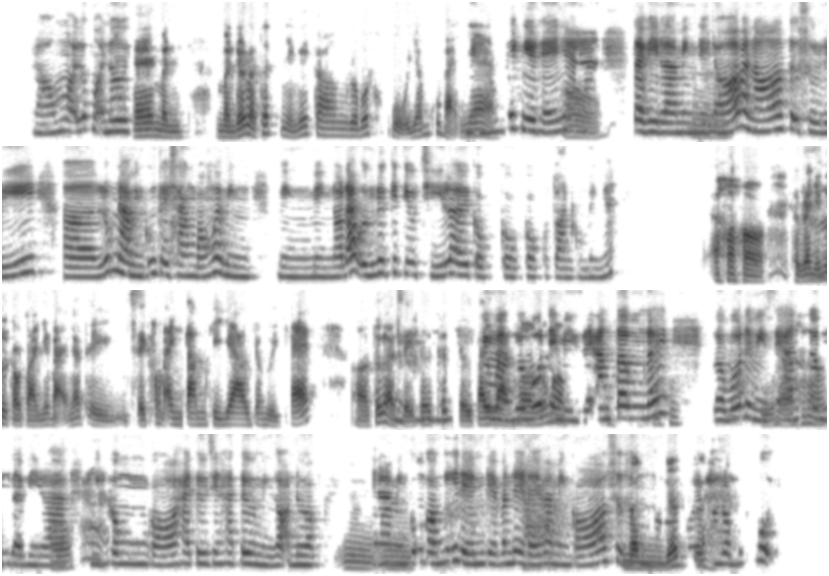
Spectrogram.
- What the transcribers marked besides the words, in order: other background noise; laughing while speaking: "Ồ!"; laughing while speaking: "Đúng"; chuckle; laughing while speaking: "hả?"; chuckle; tapping; laughing while speaking: "là"
- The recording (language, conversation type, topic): Vietnamese, unstructured, Bạn thường làm gì để giữ cho không gian sống của mình luôn gọn gàng và ngăn nắp?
